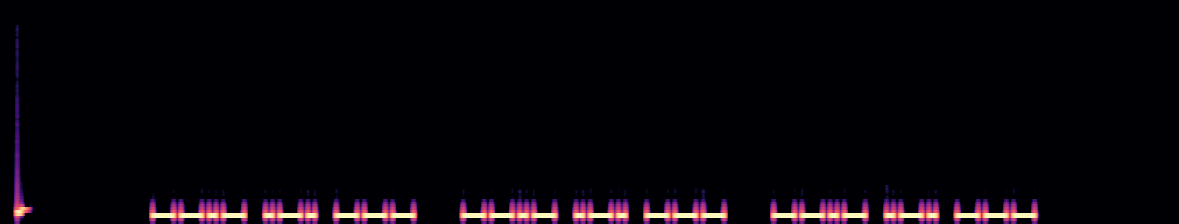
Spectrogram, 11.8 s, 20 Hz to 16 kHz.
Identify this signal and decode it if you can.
Morse code, heard as a keyed tone, about 17 wpm, 700 Hz. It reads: QRO QRO QRO
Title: Q-Codes Repeated 3x 17wpm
